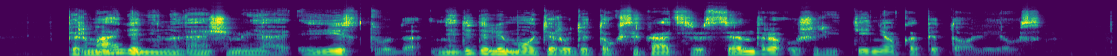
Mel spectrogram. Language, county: Lithuanian, Vilnius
